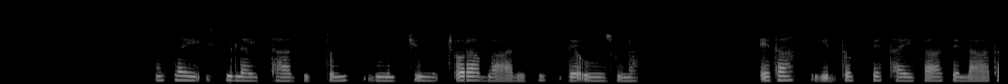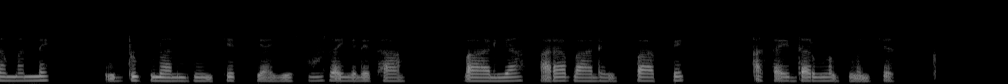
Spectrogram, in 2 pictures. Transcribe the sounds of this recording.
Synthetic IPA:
ʔɐsɐjɪsːɪlɐjt̪ːaːɡɪd̪̥ːɔnbɔnt͡ʃːɪjt͡ʃʼɔɾɐba̰ːlɛt̪ɪd̪ɛ̰ʔo̞ːsɔnɐ | ʔɛt̪ɐɡɪd̪ːɔpːɛt̪ʰɐjsaːsɛla̰ːt̪ɐmɐnːɛ | ʔʊ̰d̪ːʊɡʊnɐnbɔnt͡ʃːɛt̪ːɪja̰jɛsuːsɐ̰jɛlɛt̪ʰaː | baːlɪjahɐ̰ɾɐbaːlɛʊb̥ːaːpːɛ | ʔɐ̰sɐ̰jd̪ɐɾwɐbɔ̰nt͡ʃːɛ̰s

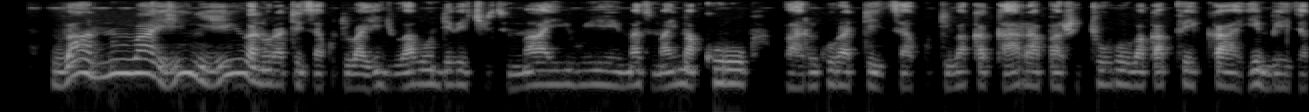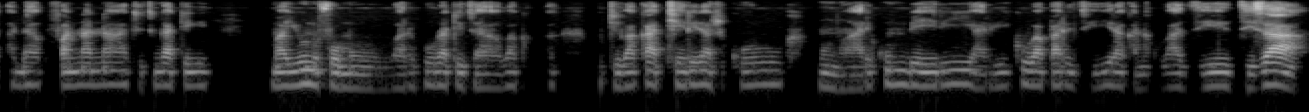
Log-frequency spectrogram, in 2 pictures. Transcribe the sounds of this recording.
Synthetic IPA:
ʋanuʋaʒind͡ʒiʋano̞ɾatid͡zakutiʋaʒind͡ʒiʋaʋo̞nde̞ʋe̞t͡ʃid͡zimaiujemazimaimakuɾu | ʋaɾikuɾatid͡zak̚utiʋakaɡʱaɾapaʐitʰuro̞ʋakap͡fe̞kʰaɦembe̞d͡zakaɗaku̥fananat͡ʃet͡ʃiŋɡati | majunifomʋaɾikuratid͡za | kutiʋakatʰe̞ɾe̞ɾaʐikurumun̤uaɾikumbe̞riɦarikuʋapaɾid͡ziɾakanakuʋad͡zid͡zisa

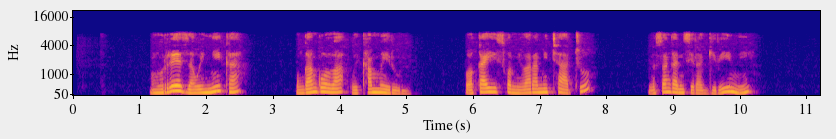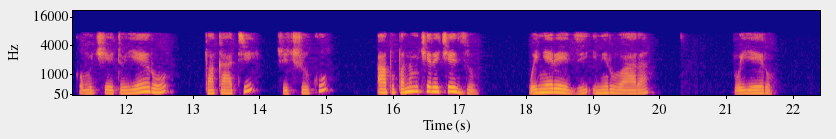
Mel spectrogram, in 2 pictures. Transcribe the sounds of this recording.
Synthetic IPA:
mure̞zawe̞ɲika | uŋɡaŋɡo̞ʋawe̞kʰamwe̞ɾun | wʔakaiswamiʋaɾamitʰatʰu | ino̞saŋɡanisiɾaɡʱirini | komut͡ʃe̞to̞je̞ro̞ | pakatʰi | ʐ̥it͡ʂuːku | apo̞pane̞mut͡ʃe̞ɾe̞t͡ʃe̞d͡zo̞ | wʔe̞ɲe̞ɾe̞d͡ziʔine̞ɾuʋaɾa | rwe̞jeːɾo̞

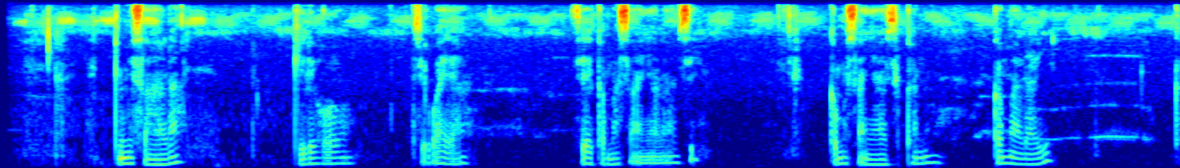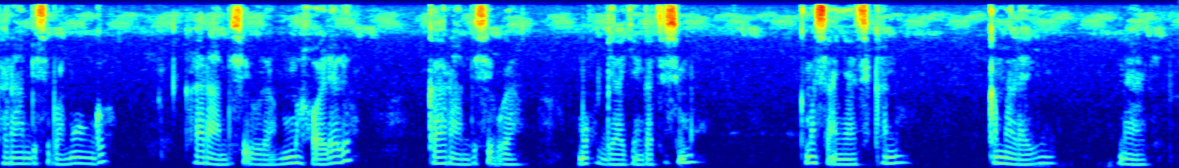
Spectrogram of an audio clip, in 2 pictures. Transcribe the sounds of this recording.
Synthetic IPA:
timisala | kilixo̞ | t͡sḭwa̰ja | t͡se̞kamasa̰ɲa̰lasi | kamusa̰ɲasi̥kanokamalaji | kʰaɾaːmbisiβwamoːŋɡo̞ | kʰaɾaːmbisḭβlamumaxo̞̰le̞lo̞ | kaɾaːmbisḭβwa | muxuɟaːɟiːŋɡat͡sisimo | kamasa̰ɲat͡si̥kʰano̞ | kamalaji | naβi

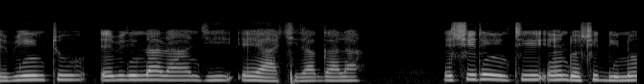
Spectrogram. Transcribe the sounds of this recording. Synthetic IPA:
eβiːntue̞βiɾinalaːɲɟie̞jaciɾaɡala | eciɾiːntʰie̞ndo̞cidino

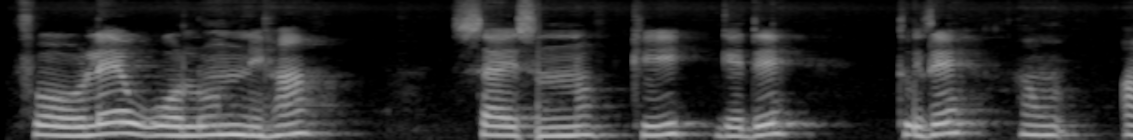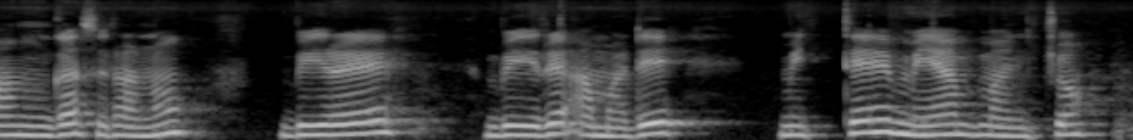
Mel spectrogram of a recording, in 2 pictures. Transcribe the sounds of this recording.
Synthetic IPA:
foːlɛwɔlʊnːɪɦɐ | sɐjsɐnːɔkːiɡɛd̪ɛ | t̪ʊɾɛ | ɐŋɡɐsɪɾɐnɔ | bɾ | biːɾɛʔɐmɐd̪ɛ | mɪt̪ːemɛjɐmɐnt͡ʃːɔ

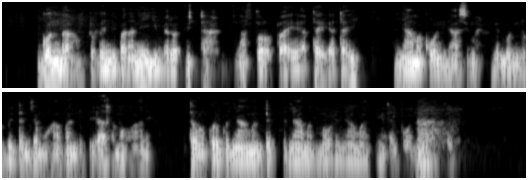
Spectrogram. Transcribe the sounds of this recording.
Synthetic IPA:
ɡɔnːdamtɔɓenːdibananihimɓɛɗɔʔitːaɓɛnaftɔɾɔtɔaɛʔa̰taʔiata̰ʔi | ɲaːmakɔwonijaːsimandɛmbɔmiɗɔ̰ɓɛdːand͡ʒamuɦabanduɓḭʔaːɗamawaːnɛ | tawanɡɔɾɡɔɲaːmandɛbːɔɲaːmanmawɗɛɲaːmaniŋɡɛlbɔɲaːma̰kʰɔɛ

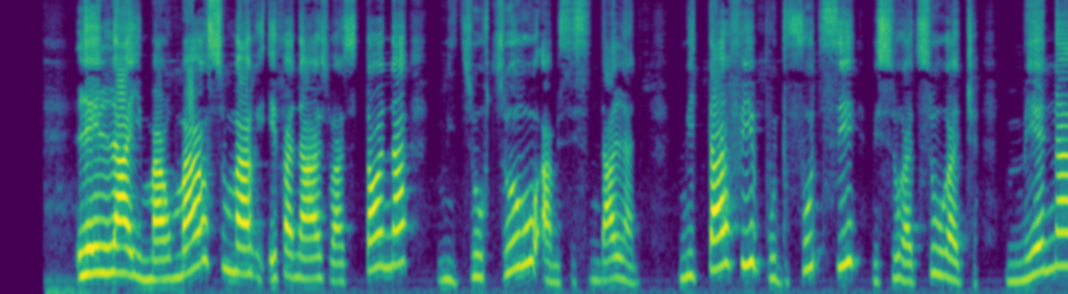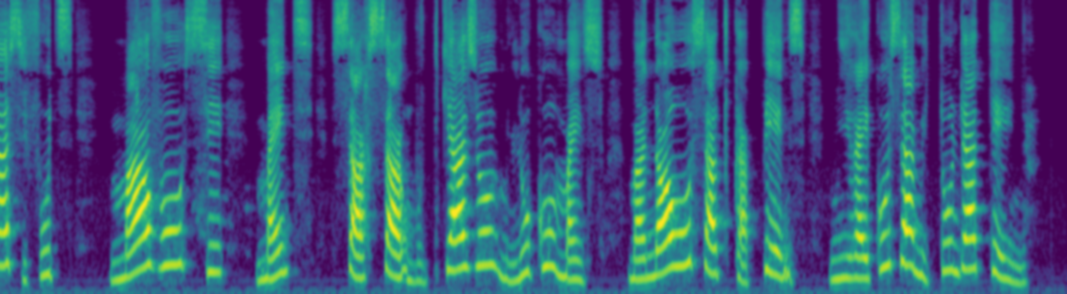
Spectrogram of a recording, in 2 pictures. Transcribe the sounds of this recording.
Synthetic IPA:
lelajmaɾumaɾusumaɾiʔefanaazuazi̥t̪ɔnə | mid͡zuɾud͡zuɾuaminsisind̪alanə̥ | mit̪afibud̪ufut͡simisuɾat͡suɾaʈ͡ʂə̥ | menəzifut͡si̥ | mavusi | majnt͡si̥ | saɾisaɾumbud̪u̥kʲazumilukumajnt͡su̥ | manowsaʈ͡ʂu̥kapenzi̥ | niɾajkusəmit̪uɳɖ͡ʐət̪enə̥

